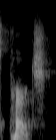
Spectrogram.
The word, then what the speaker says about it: Perch: how you address me, Perch is pronounced just like this, Perch. My family's been in Canada for 100 years. We lost our ability to pronounce our own name. I've met Ukrainians who tell me we say it wrong, but Perch is fine with me.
